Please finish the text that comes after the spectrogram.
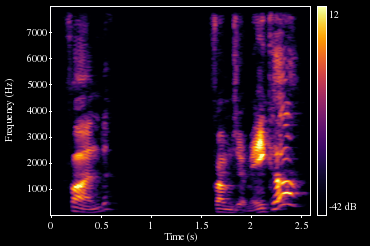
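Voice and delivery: ordinary talk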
